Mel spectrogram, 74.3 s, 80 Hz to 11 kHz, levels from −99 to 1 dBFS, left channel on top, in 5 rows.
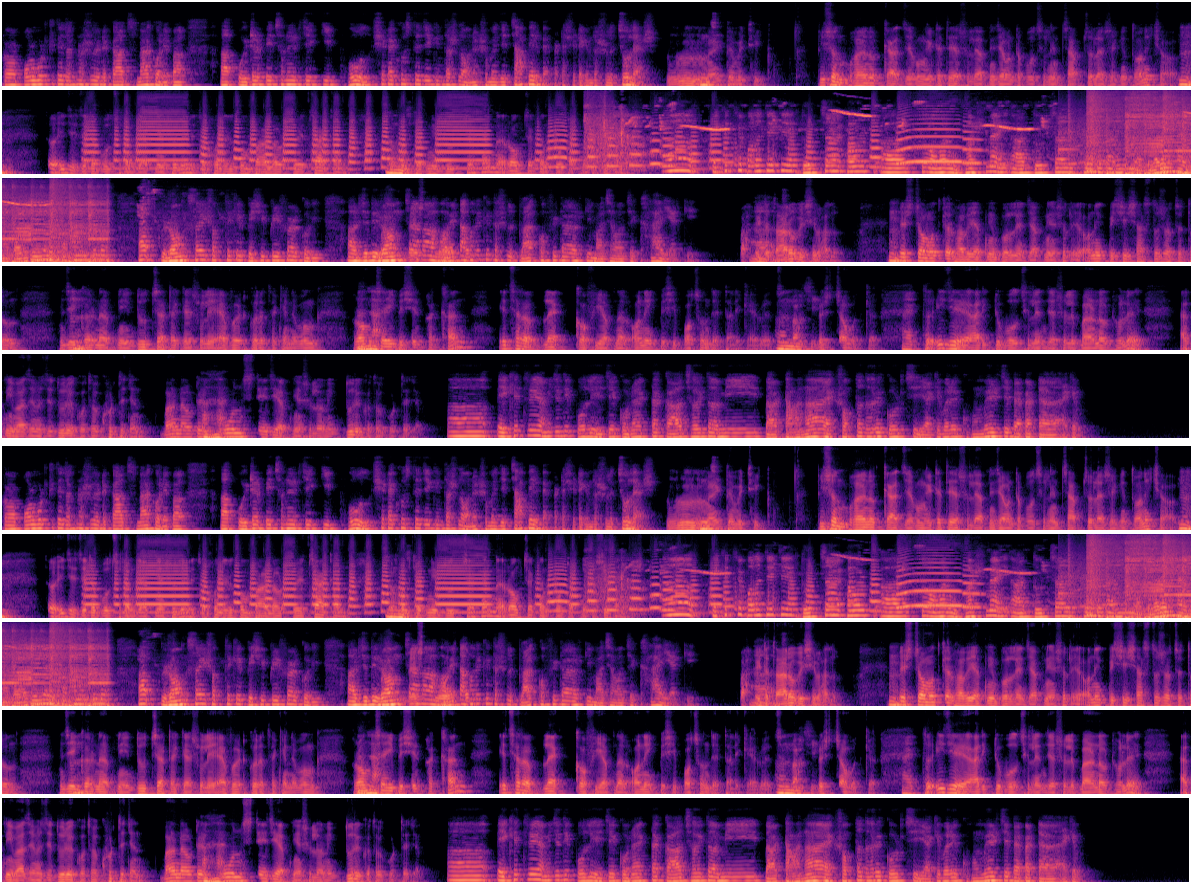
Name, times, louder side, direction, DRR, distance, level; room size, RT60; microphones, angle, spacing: voice 1, 0.0-2.4 2.7-8.1 8.7-8.9 14.7-15.0 19.7-19.9 23.1-38.4 39.1-39.4 40.8-41.0 45.4-45.7 49.0-49.3 54.3-54.8 55.8-56.2 61.9-62.2 65.0-72.9, equal, 20° right, 0.8 m, -29 dB
voice 2, 8.3-9.5 10.2-14.8 15.4-19.4 19.7-22.9 34.8-35.6 39.0-40.2 40.9-50.4 50.8-59.0 59.3-64.7, right 2 dB, 70° right, 0.9 m, -34 dB
sound 1, 15.9-21.0 21.5-27.8 28.1-31.1, right 1 dB, 5° right, 0.4 m, -31 dB
sound 2, 22.1-24.0 24.5-24.7 25.2-26.4 27.1-28.0 29.4-30.4 31.4-31.9, left 11 dB, 75° left, 0.5 m, -34 dB
5.5 x 4.5 x 4.9 m
head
